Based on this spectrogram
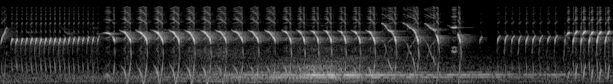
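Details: White male canary singing its standard long song: a steady buzzy roll, then a series of swept notes over a faint low hum, then a quick trill and a short pause.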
